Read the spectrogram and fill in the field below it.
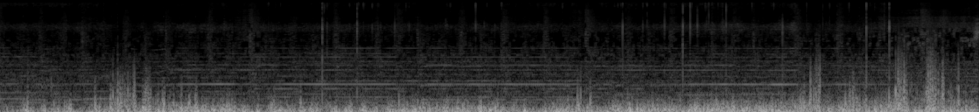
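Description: A snowblower runs during a major snowstorm in Hutchinson, Kansas, its steady engine drone blending into continuous rough wind noise on the microphone throughout.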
